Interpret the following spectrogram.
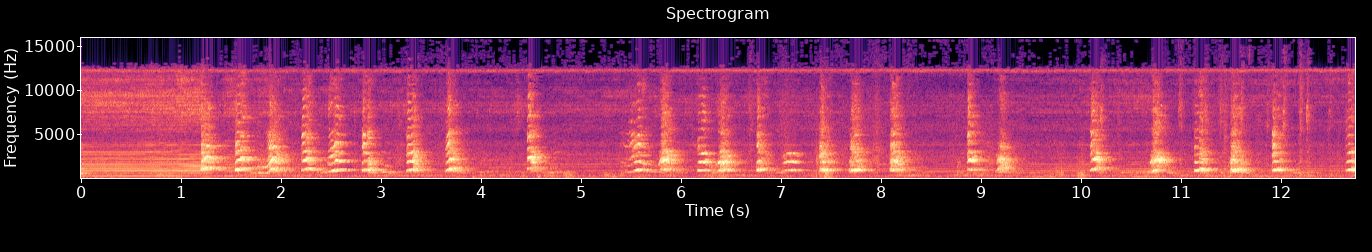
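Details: A Cavalier King Charles Spaniel puppy battling an electric shaver yaps in quick, uneven bursts of high, sharp barks.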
